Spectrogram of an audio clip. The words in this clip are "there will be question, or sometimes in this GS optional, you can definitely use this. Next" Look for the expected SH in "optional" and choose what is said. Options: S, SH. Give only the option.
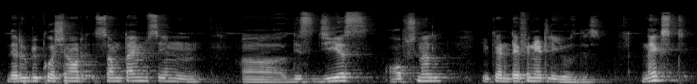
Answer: SH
